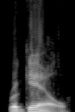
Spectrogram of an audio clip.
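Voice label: "regale", American English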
